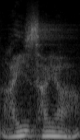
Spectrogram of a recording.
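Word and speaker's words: Isaiah: 어색해요 뭐 예를 들면 우리가 가 잘하는 이사야를 아이사야 한다든지 오늘 우리가 읽은이 에스겔 같은 경우에도 원래이 히브리어 발음은 예측케 뭐 이렇게 발음 하거든요 예측케 그럼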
